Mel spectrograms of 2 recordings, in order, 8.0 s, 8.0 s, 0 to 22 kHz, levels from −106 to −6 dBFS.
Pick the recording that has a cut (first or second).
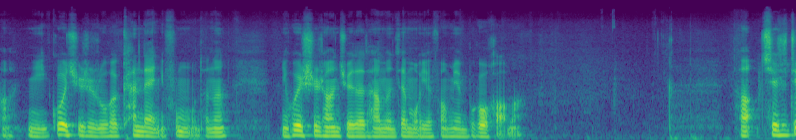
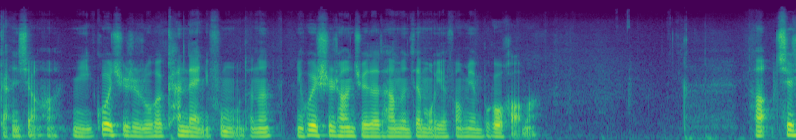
second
